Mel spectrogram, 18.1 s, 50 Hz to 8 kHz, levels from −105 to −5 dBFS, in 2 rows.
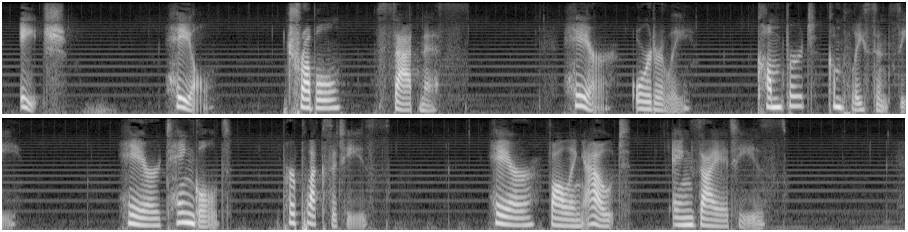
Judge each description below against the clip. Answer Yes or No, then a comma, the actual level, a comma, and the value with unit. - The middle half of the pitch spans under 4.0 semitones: No, average, 4.8 semitones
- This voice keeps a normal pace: No, slow, 45 wpm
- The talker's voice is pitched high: Yes, high, 200 Hz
